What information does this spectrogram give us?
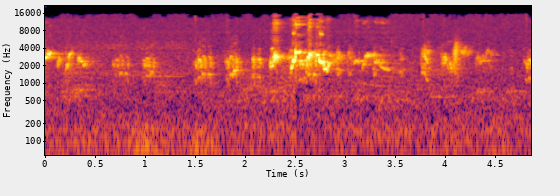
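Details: Red-whiskered bulbul decoy song for bird trapping, from a singing contest; softer spaced chirps building to a brief loud burst of sharp, ringing notes, then quieter warbles again.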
